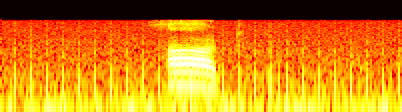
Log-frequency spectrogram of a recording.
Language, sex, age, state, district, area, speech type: Hindi, female, 18-30, Bihar, Madhepura, rural, read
